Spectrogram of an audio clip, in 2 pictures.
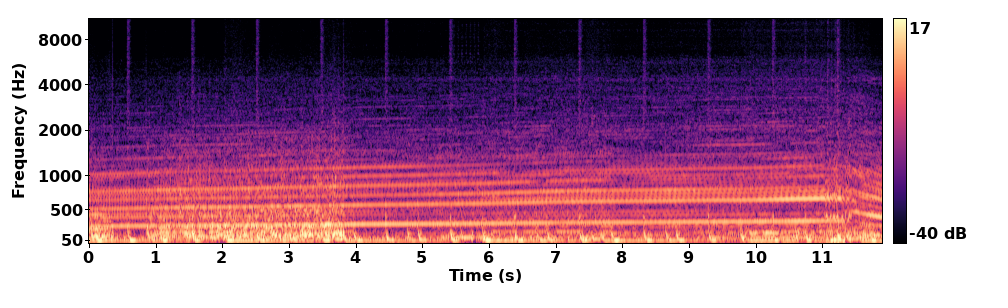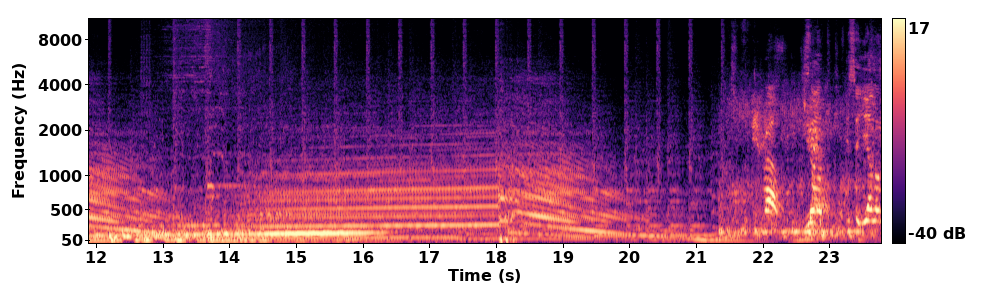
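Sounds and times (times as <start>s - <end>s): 
car engine roaring accelerating hard on a race track: 0.0s - 23.7s
road and wind rumble: 0.0s - 23.7s
speech: 23.4s - 23.7s.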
